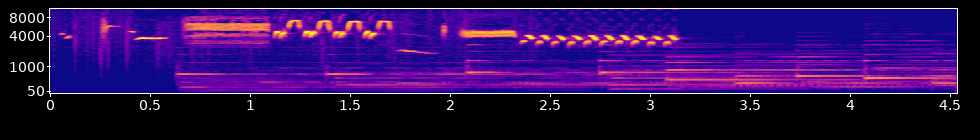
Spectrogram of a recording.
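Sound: small bird singing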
